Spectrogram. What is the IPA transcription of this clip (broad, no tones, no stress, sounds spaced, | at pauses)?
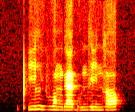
pʼ i l i̤ v ɒ ŋ ɡ æ ɡ o̤ n z i n z ɒ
